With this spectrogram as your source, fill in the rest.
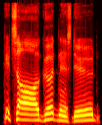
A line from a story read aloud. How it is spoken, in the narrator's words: Bilby drawled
